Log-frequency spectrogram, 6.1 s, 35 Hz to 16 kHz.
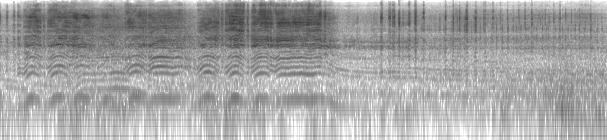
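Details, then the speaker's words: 1/5-scale RC two-stroke (Losi 5T with Taylor 71cc Supreme, or Outlaw Twin 70cc): revs wail up and down in bursts, then a ragged popping stutter. It is choking and not running healthy. "Yeah, something is choking. You can hear it, it's choking, it's not running healthy."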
